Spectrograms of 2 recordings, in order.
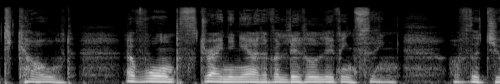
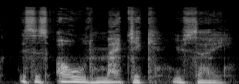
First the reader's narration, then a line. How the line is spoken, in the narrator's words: he whispered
